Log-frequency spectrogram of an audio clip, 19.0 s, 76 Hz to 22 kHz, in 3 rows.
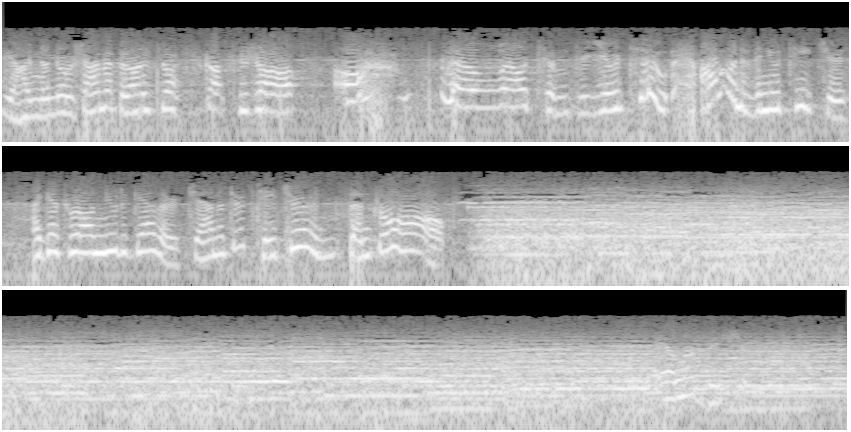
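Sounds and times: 
speech: 0.0s - 10.4s
school bell ringing: 9.8s - 19.0s.

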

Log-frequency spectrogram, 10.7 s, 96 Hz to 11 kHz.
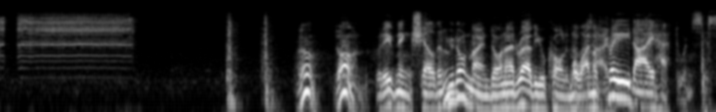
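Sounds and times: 
apartment door buzzer: 0.0s - 2.1s
speech: 4.4s - 10.7s.

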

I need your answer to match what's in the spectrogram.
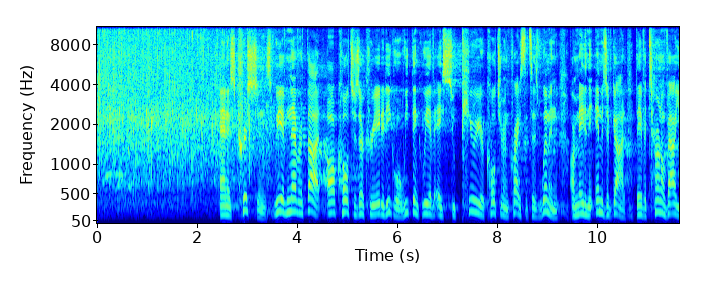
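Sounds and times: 
polite applause from an audience: 0.0s - 3.7s
speech: 2.4s - 11.6s.

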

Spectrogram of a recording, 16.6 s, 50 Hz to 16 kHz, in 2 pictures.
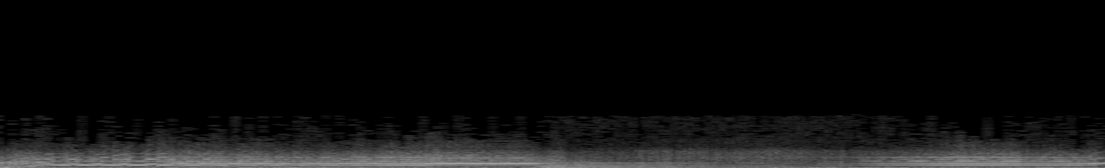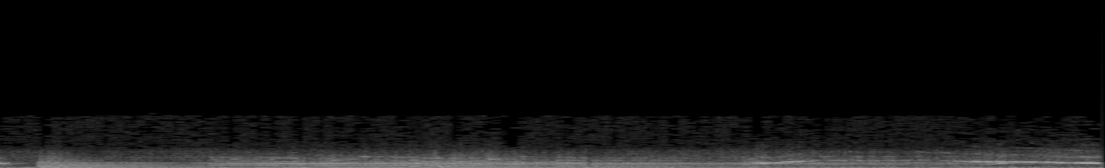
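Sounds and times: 
sustained horn-like tones: 0.0s - 15.8s.

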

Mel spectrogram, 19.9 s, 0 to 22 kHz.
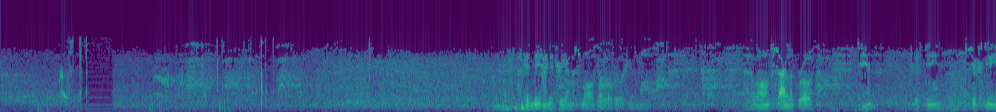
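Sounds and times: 
flock of blackbirds calling overhead: 0.0s - 7.7s, 9.2s - 19.9s
sharper clicks: 1.3s - 1.9s
speech: 10.9s - 13.4s, 15.1s - 16.5s, 17.2s - 17.6s, 18.3s - 19.9s.

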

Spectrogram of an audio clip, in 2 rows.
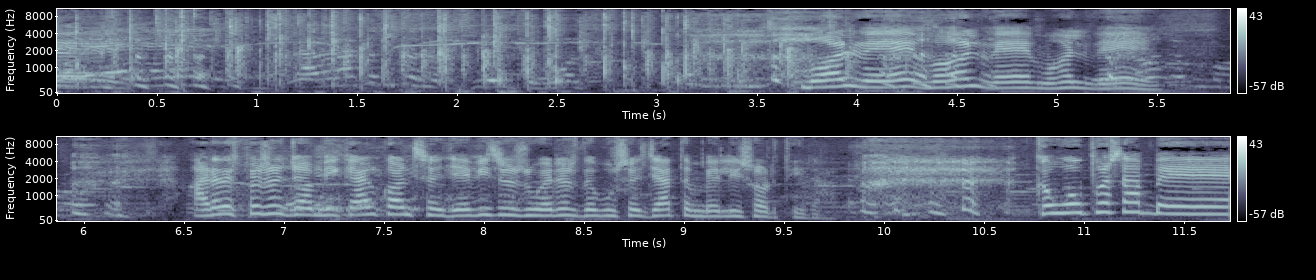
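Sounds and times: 
laughter: 0.0s - 1.1s, 3.1s - 7.6s, 9.8s - 10.8s
crowd applauding: 0.0s - 4.4s
voices and chatter: 0.0s - 11.6s
speech: 3.7s - 10.0s, 10.8s - 11.7s.

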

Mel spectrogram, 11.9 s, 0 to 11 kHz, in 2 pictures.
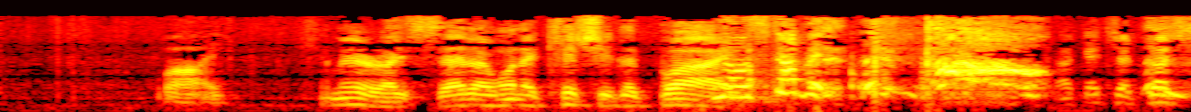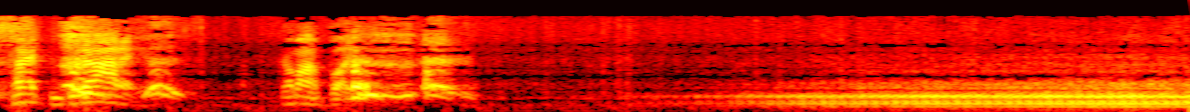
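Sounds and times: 
speech: 0.8s - 8.4s
stolen car engine revving as the vehicle pulls away: 9.3s - 11.9s.

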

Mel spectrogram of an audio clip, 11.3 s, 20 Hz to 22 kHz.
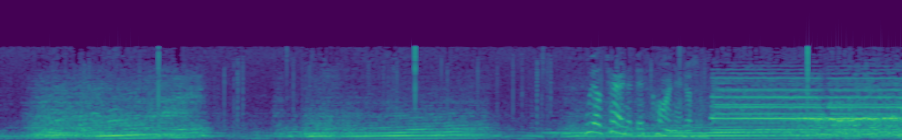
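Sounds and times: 
car engine revving as the car is driven hard: 0.0s - 11.2s
speech: 7.4s - 9.8s.

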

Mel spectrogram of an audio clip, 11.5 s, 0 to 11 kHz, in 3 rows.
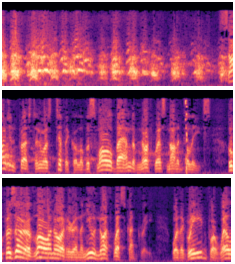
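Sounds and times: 
husky sled dog barking and yelping in a snowstorm: 0.0s - 4.6s
speech: 3.8s - 11.5s.

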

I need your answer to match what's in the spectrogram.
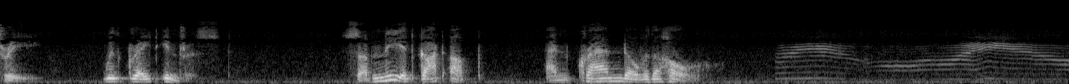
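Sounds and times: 
speech: 0.0s - 2.2s, 3.5s - 4.8s, 5.4s - 7.1s
white tomcat meowing in an ash tree: 7.8s - 10.6s.

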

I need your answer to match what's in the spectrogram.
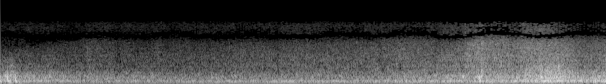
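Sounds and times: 
Bering Sea waves breaking on a shore: 0.0s - 6.0s
wind rumble: 0.0s - 6.0s.

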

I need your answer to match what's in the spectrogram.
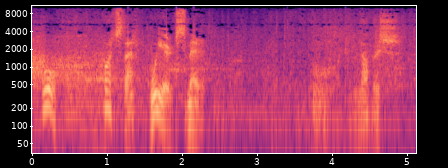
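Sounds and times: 
speech: 0.1s - 2.4s, 4.4s - 5.0s
small brook trickling over stones: 2.1s - 5.1s.

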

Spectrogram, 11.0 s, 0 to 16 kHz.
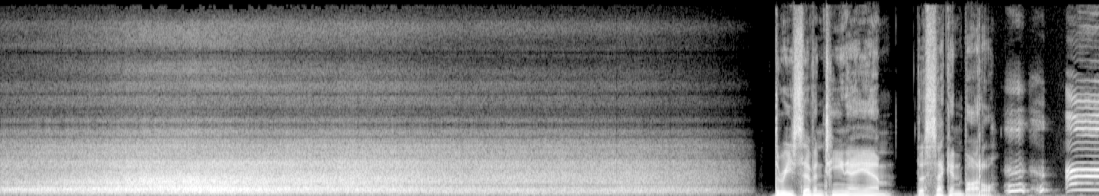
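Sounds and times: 
ocean waves as baby sleep sounds: 0.0s - 7.6s
speech: 7.8s - 10.1s.

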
